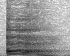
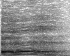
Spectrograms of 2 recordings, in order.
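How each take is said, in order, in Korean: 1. 모음의 리듬은 성대의 긴장에서 생겨요. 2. 음높이를 올려서 모음을 밀어내는 거예요. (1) "리듬만 잡아볼게요" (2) "절대로 그 소리를 높여서 만드는 게 아니에요"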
